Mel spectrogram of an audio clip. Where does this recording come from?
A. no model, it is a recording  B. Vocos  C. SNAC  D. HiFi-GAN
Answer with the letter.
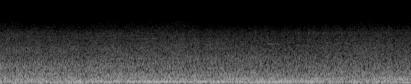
A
